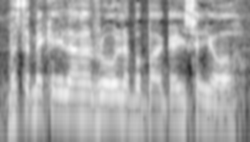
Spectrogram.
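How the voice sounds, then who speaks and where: A friendly, chummy young man played by a male actor in a radio drama. His voice sits a little high, and there is faint noise in the recording. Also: normal speed, a bit bright, natural voice. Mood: casual, chummy. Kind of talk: Tagalog radio drama acting.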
